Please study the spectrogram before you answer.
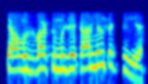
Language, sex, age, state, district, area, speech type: Urdu, male, 18-30, Uttar Pradesh, Shahjahanpur, rural, conversation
